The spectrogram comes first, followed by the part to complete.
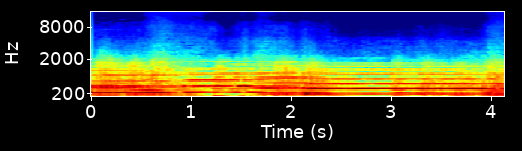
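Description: Concert band playing a passage of held brass notes in chords, with a trombone to the fore and the notes changing every half second to a second.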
